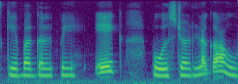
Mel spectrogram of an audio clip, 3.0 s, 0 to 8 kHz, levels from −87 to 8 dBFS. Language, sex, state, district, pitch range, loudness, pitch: Hindi, female, Jharkhand, Ranchi, 170-215 Hz, -17 LUFS, 210 Hz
